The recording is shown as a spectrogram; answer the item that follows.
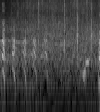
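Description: Audience applauding, with some laughter near the end.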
